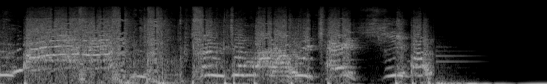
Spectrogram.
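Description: A young man laughs loudly and excitedly through a microphone.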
